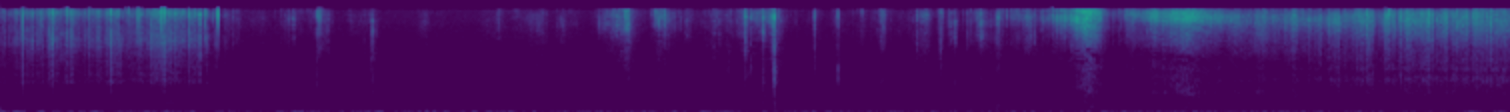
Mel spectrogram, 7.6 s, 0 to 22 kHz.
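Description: A white strip of thin paper masking tape with a piece stuck onto it is peeled apart with fingertips and nails close in front of a DR-05 recorder. Soft, quiet crackling peels and papery crinkles come in quick, uneven bursts with bright, hissy edges. A louder, sharper tear swells near the end of the clip.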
